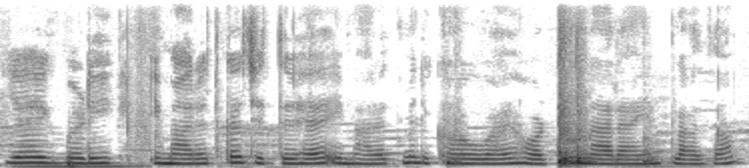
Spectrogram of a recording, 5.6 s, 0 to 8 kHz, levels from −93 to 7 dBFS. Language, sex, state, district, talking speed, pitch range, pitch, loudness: Hindi, female, Jharkhand, Deoghar, 170 wpm, 220-250 Hz, 230 Hz, -21 LUFS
